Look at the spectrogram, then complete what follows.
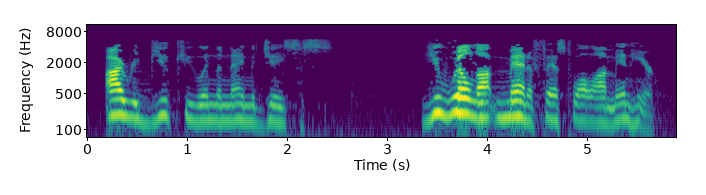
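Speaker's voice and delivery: muttering under the breath. Retelling a captain's words said under his breath, retelling a mutter under breath. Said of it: "says under his voice".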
